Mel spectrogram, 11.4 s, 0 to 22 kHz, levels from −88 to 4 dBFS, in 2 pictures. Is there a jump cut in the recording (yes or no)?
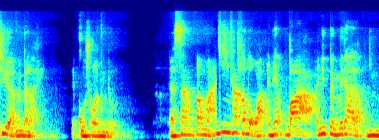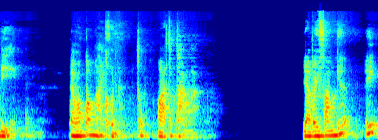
yes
